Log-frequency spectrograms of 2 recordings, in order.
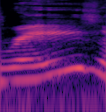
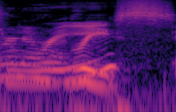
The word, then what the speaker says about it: Riis: Is it Rays or Rise? I think I it's Reese. It's Reese. Oh my God.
